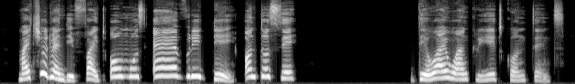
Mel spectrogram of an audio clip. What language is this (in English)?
Nigerian Pidgin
